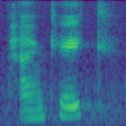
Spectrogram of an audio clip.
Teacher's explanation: Specifically, this is an example of regressive assimilation where the alveolar nasal n changes to the velar nasal ng.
